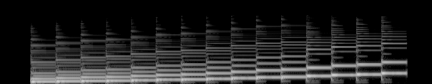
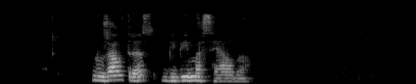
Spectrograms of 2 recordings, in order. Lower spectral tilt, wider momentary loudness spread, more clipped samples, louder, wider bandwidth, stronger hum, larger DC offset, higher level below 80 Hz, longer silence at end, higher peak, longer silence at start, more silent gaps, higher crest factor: first, -8 dB/octave vs -6 dB/octave; second, 2 LU vs 14 LU; neither; first, -21 LUFS vs -26 LUFS; second, 10 kHz vs 11.5 kHz; neither; neither; first, -54 dBFS vs -80 dBFS; second, 0.25 s vs 1.7 s; about the same, -8 dBFS vs -8 dBFS; second, 0.3 s vs 0.9 s; neither; second, 12 dB vs 22 dB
